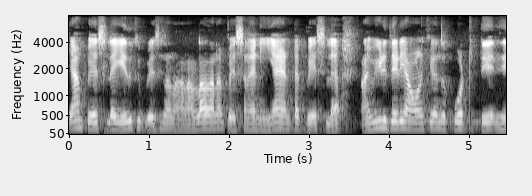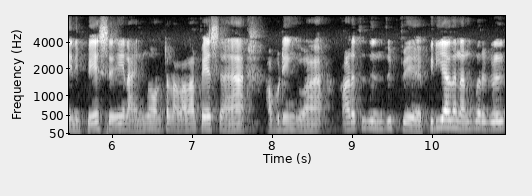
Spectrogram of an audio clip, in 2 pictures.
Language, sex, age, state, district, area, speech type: Tamil, male, 18-30, Tamil Nadu, Tiruvarur, rural, spontaneous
